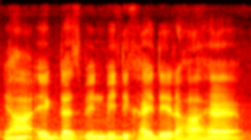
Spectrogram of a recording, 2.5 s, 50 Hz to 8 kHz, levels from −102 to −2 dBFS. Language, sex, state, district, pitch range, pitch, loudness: Hindi, male, Arunachal Pradesh, Lower Dibang Valley, 115-120 Hz, 120 Hz, -17 LUFS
